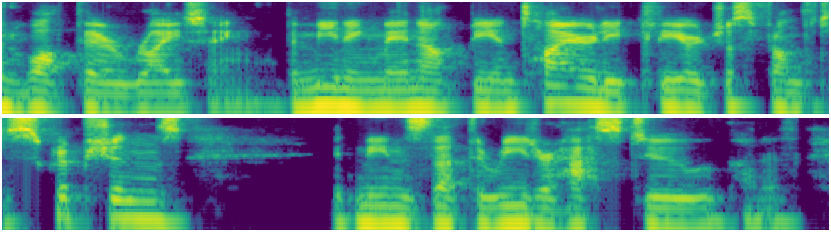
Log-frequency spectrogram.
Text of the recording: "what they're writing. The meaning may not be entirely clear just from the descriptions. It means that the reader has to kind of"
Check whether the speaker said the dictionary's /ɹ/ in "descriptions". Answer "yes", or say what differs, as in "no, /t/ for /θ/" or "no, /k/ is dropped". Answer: yes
